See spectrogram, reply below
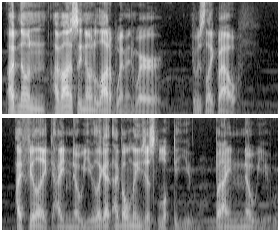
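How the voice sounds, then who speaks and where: Male streamer, lower register, informal and musing, shifting between book reading and reflective chat, light music bed. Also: fairly bright tone. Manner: musing, informal, with pauses and repetitions. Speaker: streamer reading a book aloud and chatting with viewers. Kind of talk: book read-aloud mixed with casual reflective chat.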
